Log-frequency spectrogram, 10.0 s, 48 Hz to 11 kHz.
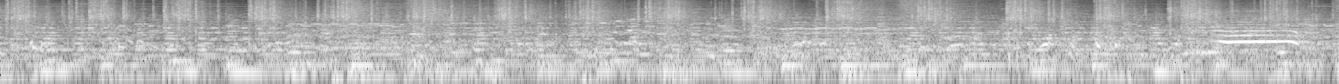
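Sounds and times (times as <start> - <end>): background music: 0.0 - 10.0
bamboo swords clacking: 0.0 - 10.0.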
